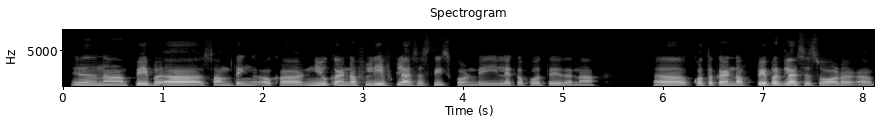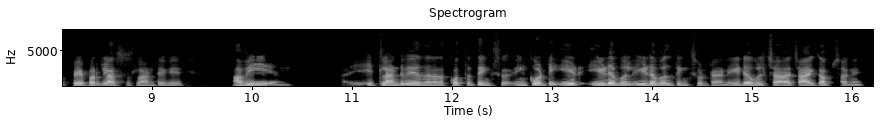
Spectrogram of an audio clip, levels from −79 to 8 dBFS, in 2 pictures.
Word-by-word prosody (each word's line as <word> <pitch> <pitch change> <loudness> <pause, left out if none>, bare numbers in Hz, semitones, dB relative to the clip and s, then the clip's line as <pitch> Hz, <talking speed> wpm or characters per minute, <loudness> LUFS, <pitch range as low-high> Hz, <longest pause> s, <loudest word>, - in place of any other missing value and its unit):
ఏదన్నా 185 0 -1 0.3
పేప 180 -2 +2 0.2
ఆహ్, 160 -1 +7
సంథింగ్ 155 0 -3 0.2
ఒక - - -19 0.3
new 180 +2 +2
kind 175 -2 +2
of 165 +1 -6
leaf 170 -1 +2
glasses 150 -2 0
తీసుకోండి, 130 -2 -7 0.2
లేకపోతే 145 0 -3
ఏదన్నా 135 0 -5 0.7
ఆహ్, 140 0 +3
కొత్త 155 +2 +1
కైండ్ 160 -2 +3
ఆఫ్ 150 - -4
పేపర్ 165 +1 +5
గ్లాసెస్ 155 -2 +3
వాడ 130 -1 +1 0.2
ఆహ్, 135 - -5
పేపర్ 155 0 +1
గ్లాసెస్ 145 -2 -1
లాంటివి. 125 -1 -6 0.6
అవి 190 +6 +2 1.2
ఇట్లాంటివి 200 0 +2
ఏదన్నా 160 -2 -1
కొత్త 170 +3 -2
థింగ్సు, 155 -6 -3 0.2
ఇంకోటి 205 +2 +2 0.2
ఈ - - +9 0.3
ఈడబుల్ 205 -5 +4
ఈడబుల్ 195 0 +2
థింగ్స్ 155 -3 -8
ఉంటాయండి. 125 0 -6
ఈడబుల్ 160 -1 +1
చా 155 - +4 0.2
చాయ్ 140 0 +4
కప్సని, 130 -2 -4
155 Hz, 145 wpm, -23 LUFS, 140-175 Hz, 1.2 s, ఈ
